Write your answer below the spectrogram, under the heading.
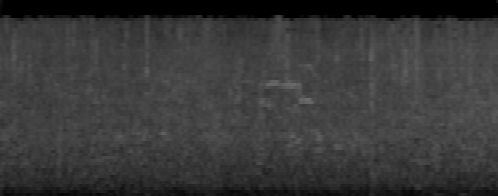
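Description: Steady rushing background noise with a faint murmur of voices beneath it, and a brief high whistle a little past halfway.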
